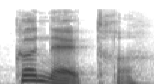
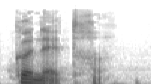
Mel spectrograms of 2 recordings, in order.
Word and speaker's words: connaître: Okay, so you get this accent circonflexe on the top of E here, but then, you don't pronounce it, okay? So don't be afraid by this accent circonflexe because you won't pronounce it.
